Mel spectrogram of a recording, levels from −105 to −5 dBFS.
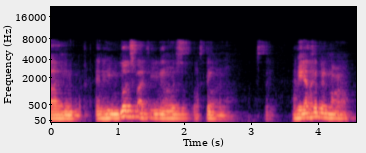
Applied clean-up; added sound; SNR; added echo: neural mask model DeepFilterNet 3.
